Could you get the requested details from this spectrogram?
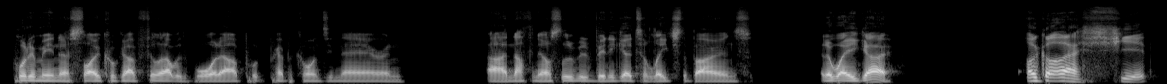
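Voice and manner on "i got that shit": very high and slow, said through a yawn. Explaining a brisket bone broth recipe, yawning through the words. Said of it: "Sorry for the yawn".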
